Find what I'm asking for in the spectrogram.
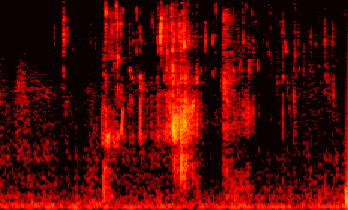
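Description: Water is poured onto paper during a new moon ritual, giving faint, soft drips and trickles in short bursts with a wetter splash near the middle, recorded close in a quiet room.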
